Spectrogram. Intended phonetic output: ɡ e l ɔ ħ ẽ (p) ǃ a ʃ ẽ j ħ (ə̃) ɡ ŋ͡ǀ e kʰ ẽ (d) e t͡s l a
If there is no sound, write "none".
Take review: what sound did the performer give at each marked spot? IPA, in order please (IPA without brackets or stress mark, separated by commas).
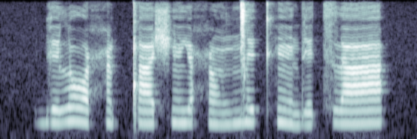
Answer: p, ɔ̃, d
